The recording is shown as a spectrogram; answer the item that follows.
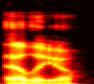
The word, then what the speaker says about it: Elio: Uh, Elio.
